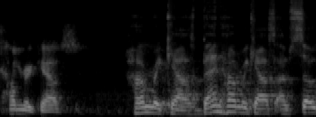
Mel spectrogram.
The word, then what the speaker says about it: Humrichous: It's Humrichous.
